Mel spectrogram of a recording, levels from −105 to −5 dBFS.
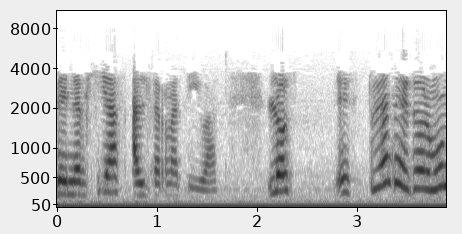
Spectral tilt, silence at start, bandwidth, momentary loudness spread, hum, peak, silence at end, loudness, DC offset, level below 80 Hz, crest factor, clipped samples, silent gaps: -7.5 dB/octave; 0 s; 4.2 kHz; 14 LU; none; -14 dBFS; 0 s; -32 LUFS; 1%; -56 dBFS; 18 dB; under 0.1%; none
